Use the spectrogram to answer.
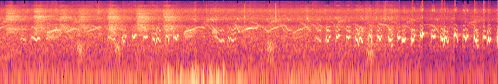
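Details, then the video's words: Yellow-vented bulbul in energetic rolling song meant to get young birds singing: looping slurred whistles at first, then a fast even train of bright bubbly notes, with a low rumble in the middle. "SUARA BURUNG TRUCUKAN GACOR ROPEL PANJANG UNTUK MASTERAN DAN PANCINGAN TRUCUKAN PAUD"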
